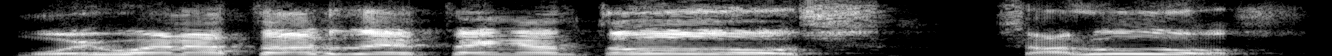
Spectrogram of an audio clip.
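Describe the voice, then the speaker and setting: A man's voice: takes it slowly, soft background music. A male interview guest giving conversational religious testimony. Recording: dull, low-fidelity sound.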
